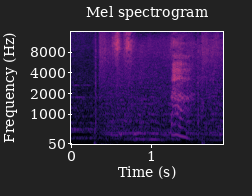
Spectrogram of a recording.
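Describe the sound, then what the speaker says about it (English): Two bees buzz in the western survival game Above Snakes, a faint droning hum that swells briefly as one passes close, with a couple of soft thuds. "I now see 2 bees."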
